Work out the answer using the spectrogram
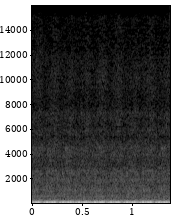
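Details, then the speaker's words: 2006 Dodge Ram 2500 4x4, Gen 3 5.9 Cummins diesel bought with engine problems: deep idle with rhythmic lope and periodic stumble, door visibly shaking, exhaust smells rich; misfire at idle, cause not pinned down. "i don't know if you guys can see that but the door is moving it's kind of shaking here so it's got a little bit of a miss"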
